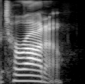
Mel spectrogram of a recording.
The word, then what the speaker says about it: Toronto: So the way that you would want to say the way you're supposed to say Toronto is not by pronouncing the second T. You're supposed to say Toronto.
